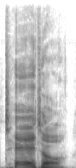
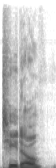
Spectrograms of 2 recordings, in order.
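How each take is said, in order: First: The name is said in an Irish accent. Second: The name is said in a plain accent.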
